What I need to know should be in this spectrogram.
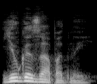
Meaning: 1. southwest 2. southwesterly
- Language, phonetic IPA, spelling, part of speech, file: Russian, [ˌjuɡə ˈzapədnɨj], юго-западный, adjective, Ru-юго-западный.ogg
